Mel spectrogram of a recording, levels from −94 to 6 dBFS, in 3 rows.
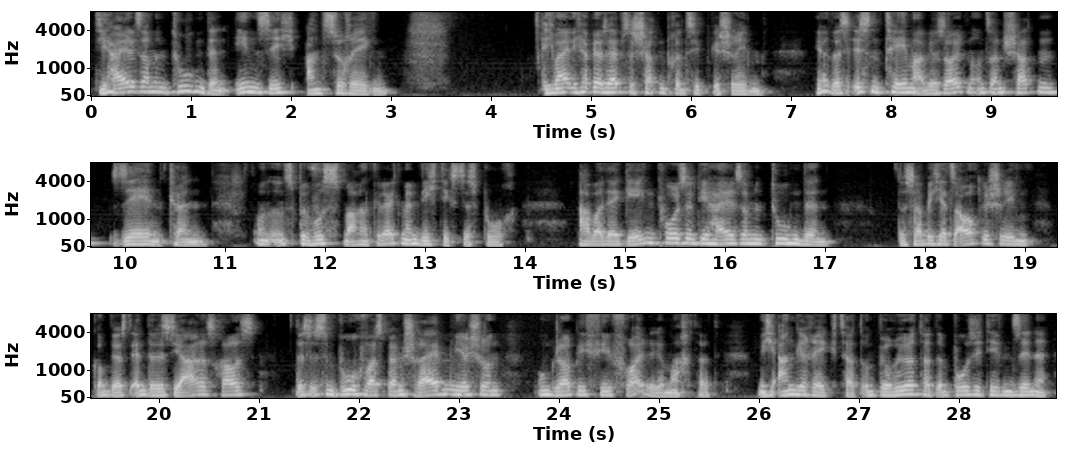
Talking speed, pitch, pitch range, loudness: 155 wpm, 130 Hz, 115-150 Hz, -19 LUFS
